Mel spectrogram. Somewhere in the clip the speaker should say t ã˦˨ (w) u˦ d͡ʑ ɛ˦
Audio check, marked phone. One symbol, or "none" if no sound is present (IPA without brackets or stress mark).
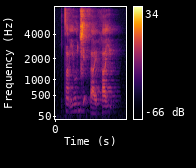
j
